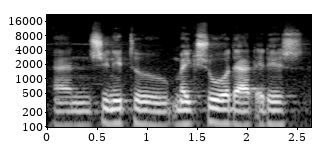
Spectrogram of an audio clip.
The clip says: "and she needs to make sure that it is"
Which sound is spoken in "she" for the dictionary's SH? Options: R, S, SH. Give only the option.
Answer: SH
